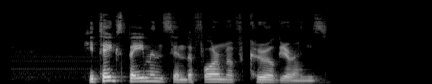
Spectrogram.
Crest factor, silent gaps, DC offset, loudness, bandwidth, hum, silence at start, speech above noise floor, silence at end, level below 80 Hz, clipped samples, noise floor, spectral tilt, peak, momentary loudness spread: 24 dB; none; under 0.1%; -22 LUFS; 12 kHz; none; 0.9 s; 54 dB; 1.1 s; -68 dBFS; under 0.1%; -76 dBFS; -6 dB/octave; 0 dBFS; 12 LU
